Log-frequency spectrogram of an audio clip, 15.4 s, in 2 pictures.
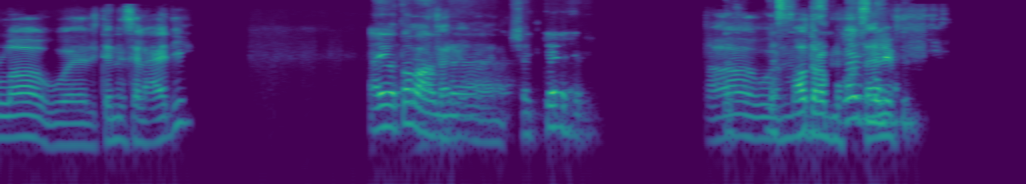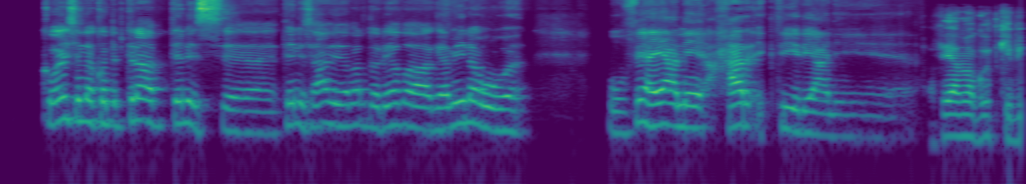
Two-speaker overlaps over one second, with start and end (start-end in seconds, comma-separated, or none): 5.5-6.7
